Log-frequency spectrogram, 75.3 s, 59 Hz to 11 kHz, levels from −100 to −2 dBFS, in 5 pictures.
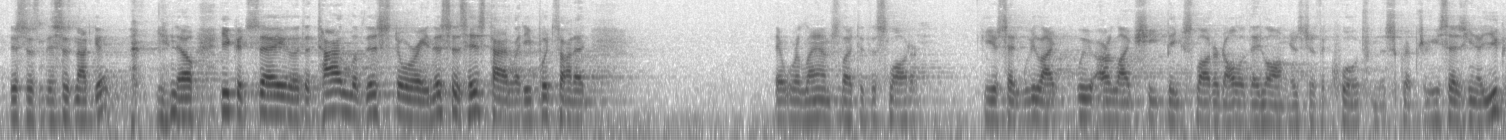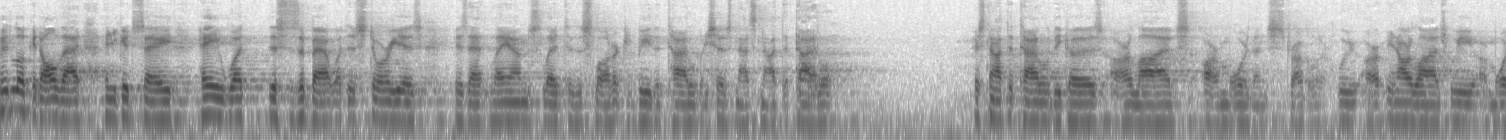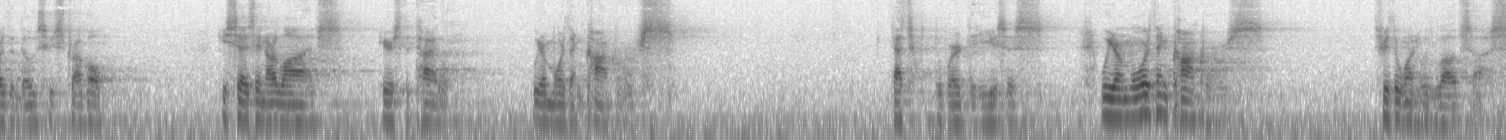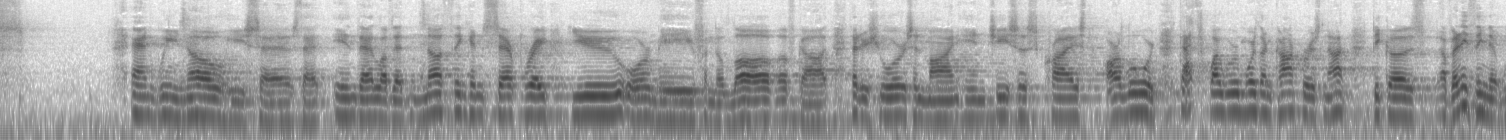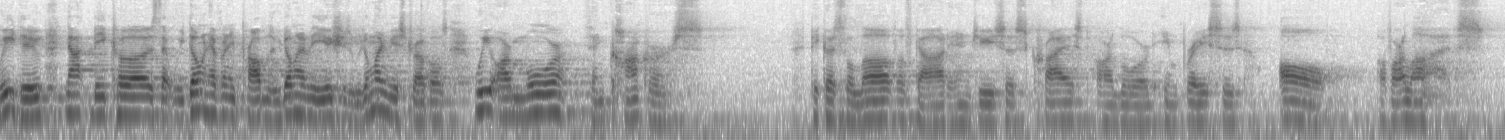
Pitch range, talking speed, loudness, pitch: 115-140 Hz, 185 wpm, -37 LUFS, 125 Hz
